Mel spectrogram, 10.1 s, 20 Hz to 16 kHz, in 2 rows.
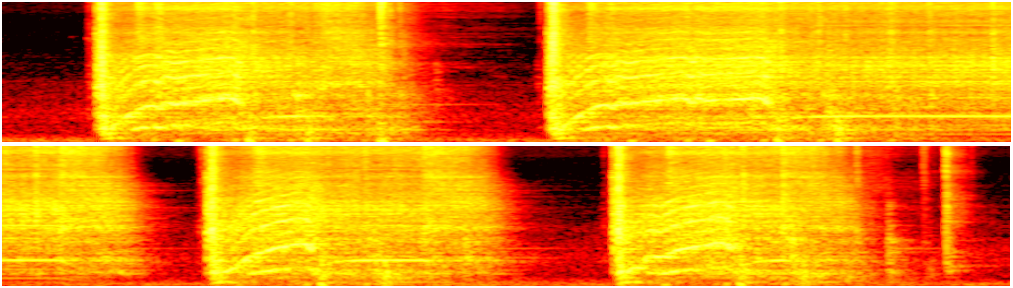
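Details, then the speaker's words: International Harvester 4130 skid steer on blocks, choke on, little throttle: four short cranking bursts that almost fire; owner thinks the starter kicks out believing it has fired when it hasn't. "it's almost firing it's just barely not firing because the starter's kicking out thinking that it has already fired and it hasn't"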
